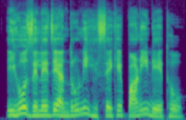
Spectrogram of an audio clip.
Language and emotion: Sindhi, neutral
